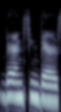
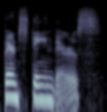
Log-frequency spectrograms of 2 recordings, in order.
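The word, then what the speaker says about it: Berenstain: I used to watch barenstein Bears all the time on TV and I even say barenstein Bears well apparently spelled with an A and not an e so it's Baron stain bears oh I never watched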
